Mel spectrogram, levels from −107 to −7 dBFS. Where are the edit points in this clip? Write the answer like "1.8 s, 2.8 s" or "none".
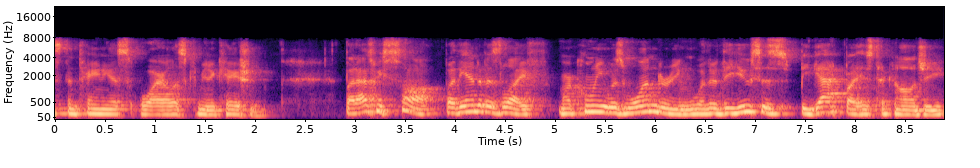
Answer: none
